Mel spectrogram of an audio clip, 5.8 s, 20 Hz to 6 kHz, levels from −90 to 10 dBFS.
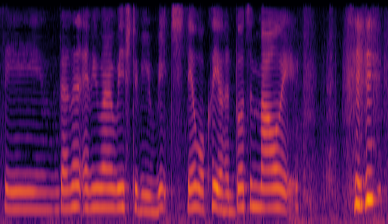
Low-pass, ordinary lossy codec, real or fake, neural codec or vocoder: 5.4 kHz; none; fake; autoencoder, 48 kHz, 32 numbers a frame, DAC-VAE, trained on Japanese speech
